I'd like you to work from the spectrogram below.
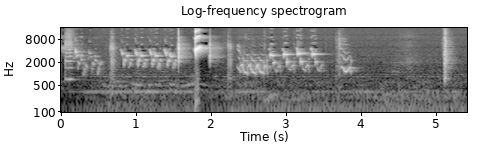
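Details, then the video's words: Chatty bird delivering rapid, varied chatter: quick runs of buzzy trilled notes, sharp rising whistles and clicks, broken by short pauses. A faint steady low tone sits in the background. "Chatty bird!"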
